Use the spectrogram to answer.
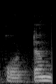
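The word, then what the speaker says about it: autumn: और according to rule M के बाद अगर एन आता है तो एन को हम साइलेंट करते तो एन जो शब्द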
